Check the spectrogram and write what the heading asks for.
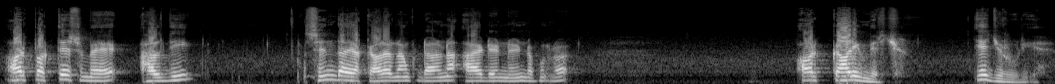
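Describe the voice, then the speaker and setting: A man's voice: fairly high pitch, slow pace, pauses often, a bit bright. A man giving an instructional health talk as a remedy advisor, methodically listing ingredients and diet rules step by step.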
